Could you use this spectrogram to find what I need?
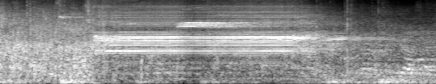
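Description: A loud game buzzer sounds steadily.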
